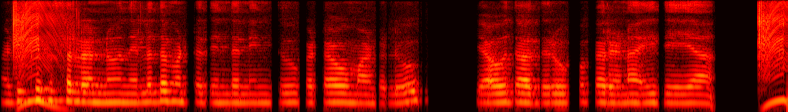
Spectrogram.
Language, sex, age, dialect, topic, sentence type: Kannada, female, 36-40, Mysore Kannada, agriculture, question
